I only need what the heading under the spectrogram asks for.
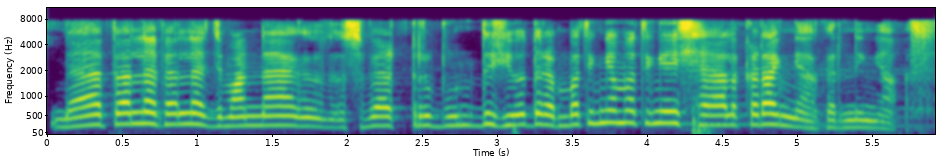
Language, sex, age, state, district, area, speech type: Dogri, female, 60+, Jammu and Kashmir, Udhampur, rural, spontaneous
